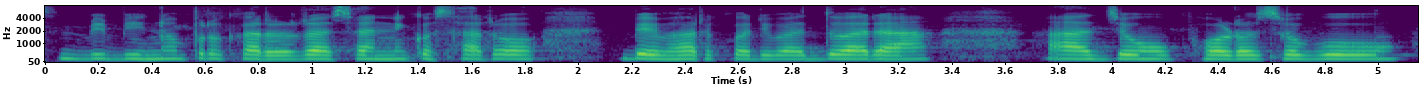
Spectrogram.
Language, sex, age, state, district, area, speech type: Odia, female, 30-45, Odisha, Mayurbhanj, rural, spontaneous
